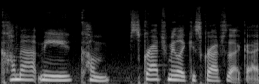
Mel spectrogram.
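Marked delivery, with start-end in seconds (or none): none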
